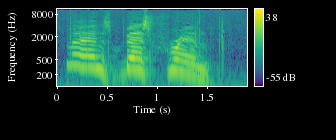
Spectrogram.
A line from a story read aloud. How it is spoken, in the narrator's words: he exclaims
